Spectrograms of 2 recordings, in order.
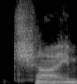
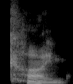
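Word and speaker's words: chyme: there's the word kind this is not pronounced chime CH yme is perhaps kind this is the broken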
